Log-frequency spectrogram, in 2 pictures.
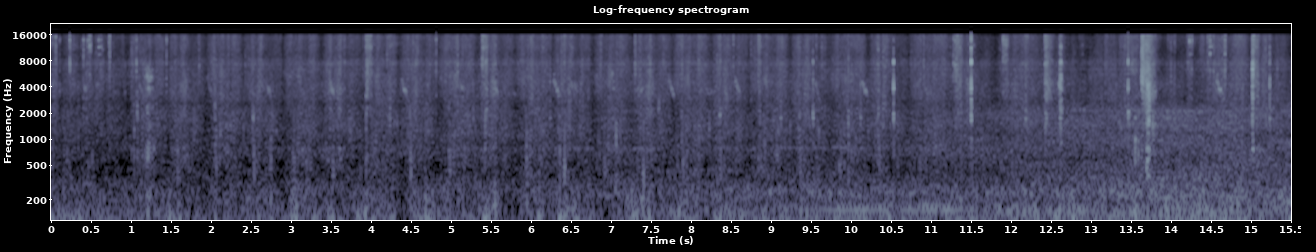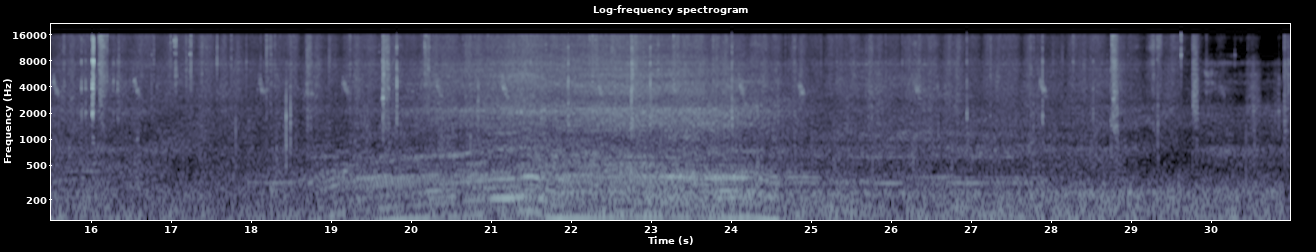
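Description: Footsteps of a person and a small dog on a concrete sidewalk, with a car driving past on the street, louder for a few seconds about twenty seconds in.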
